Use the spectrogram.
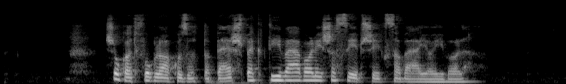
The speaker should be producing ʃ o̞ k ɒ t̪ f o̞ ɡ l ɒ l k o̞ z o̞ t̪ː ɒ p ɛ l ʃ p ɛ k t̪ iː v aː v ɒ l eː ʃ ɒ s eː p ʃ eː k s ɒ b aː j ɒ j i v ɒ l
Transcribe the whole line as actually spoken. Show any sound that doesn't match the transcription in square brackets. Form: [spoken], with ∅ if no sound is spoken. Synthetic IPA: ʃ o̞ k ɒ t̪ f o̞ ɡ l ɒ l k o̞ z o̞ t̪ː ɒ p ɛ [r] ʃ p ɛ k t̪ iː v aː v ɒ l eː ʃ ɒ s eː p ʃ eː k s ɒ b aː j ɒ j i v ɒ l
